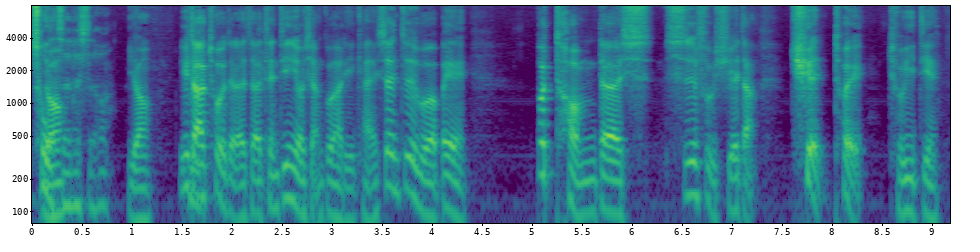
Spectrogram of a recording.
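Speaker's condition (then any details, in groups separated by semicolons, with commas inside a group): Hearing impairment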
